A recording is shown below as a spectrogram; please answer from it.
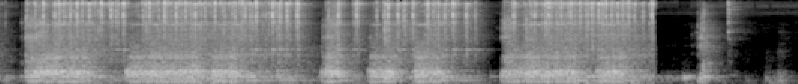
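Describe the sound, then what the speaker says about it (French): A sewing machine stitches a tailored collar in close, loud runs of rapid mechanical whirring, broken by short pauses and a few brief bursts before stopping. "Et je vais coudre tout ça à la chaîne, à la queue au plus vite"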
